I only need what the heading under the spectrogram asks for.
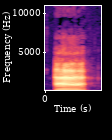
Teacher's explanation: Hamzah itu ada di bagian pangkal tenggorokan ya. Tenggorokan yang paling bawah di pita suara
